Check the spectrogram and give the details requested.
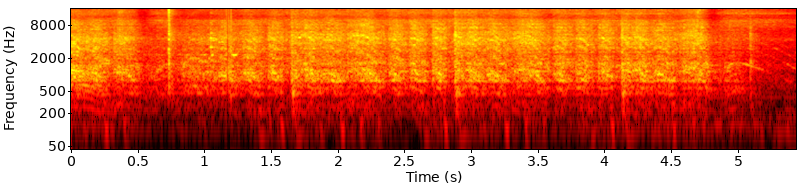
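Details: Fatsun (Datsun), first start attempt in 3 years, fuel poured over plug: steady starter churn about three beats a second, no catch; cranks fine but no spark seen at plug, dirty plugs suspected.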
